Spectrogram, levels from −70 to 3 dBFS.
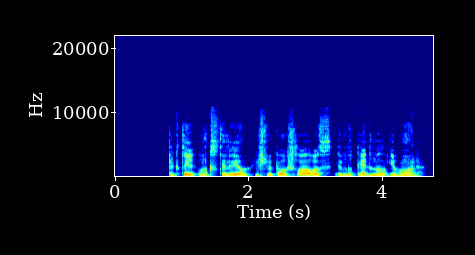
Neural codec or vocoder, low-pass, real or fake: codec, 44.1 kHz, 1.7 kbps, Pupu-Codec; 10.8 kHz; fake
